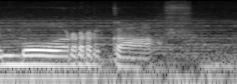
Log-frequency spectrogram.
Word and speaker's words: Morgoth: And you have to roll your R's when you say Morgoth.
